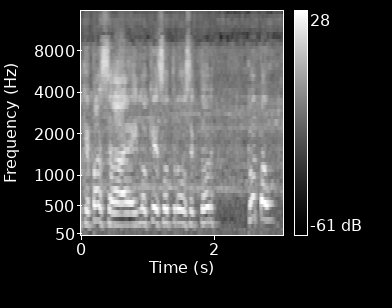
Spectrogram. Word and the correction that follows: Calpa Huira: Calpa Huira perdón, la pronunciación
